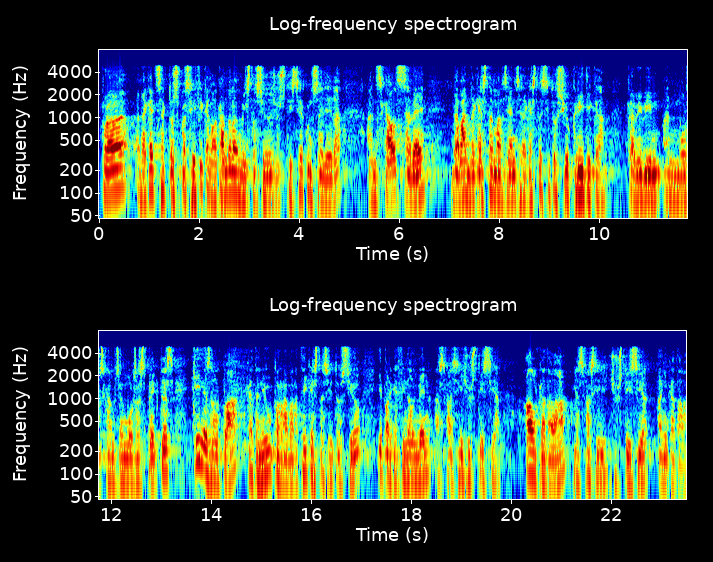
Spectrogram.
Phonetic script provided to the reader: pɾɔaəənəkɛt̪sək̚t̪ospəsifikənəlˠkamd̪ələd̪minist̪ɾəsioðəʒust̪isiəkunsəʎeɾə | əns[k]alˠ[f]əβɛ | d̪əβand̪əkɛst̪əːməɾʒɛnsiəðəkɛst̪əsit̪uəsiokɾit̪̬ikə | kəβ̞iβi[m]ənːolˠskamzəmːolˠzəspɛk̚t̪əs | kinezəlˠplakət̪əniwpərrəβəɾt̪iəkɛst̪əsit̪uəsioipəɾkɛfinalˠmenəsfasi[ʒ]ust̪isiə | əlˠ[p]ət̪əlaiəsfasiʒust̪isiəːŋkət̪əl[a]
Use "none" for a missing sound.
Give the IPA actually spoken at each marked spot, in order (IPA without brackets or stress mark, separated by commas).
k, s, m, ʒ, k, a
